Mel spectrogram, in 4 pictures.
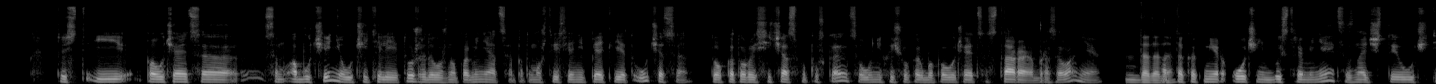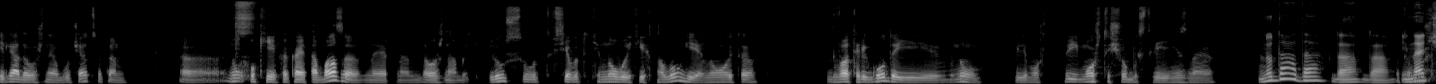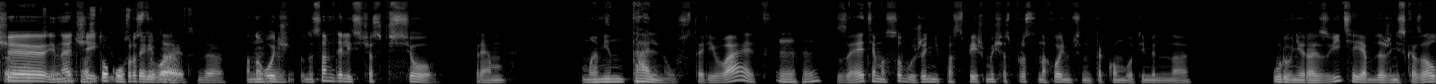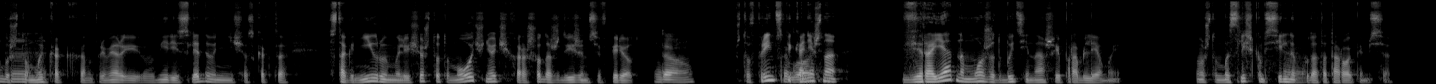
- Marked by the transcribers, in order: tapping
- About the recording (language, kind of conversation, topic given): Russian, unstructured, Почему так много школьников списывают?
